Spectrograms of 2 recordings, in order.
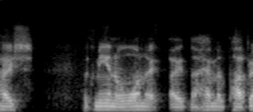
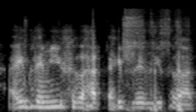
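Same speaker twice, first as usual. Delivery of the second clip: pin the blame on him, mock-furious; father grabbing the referee by the throat, accusing him; angry accusation; 9 semitones higher than usual.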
